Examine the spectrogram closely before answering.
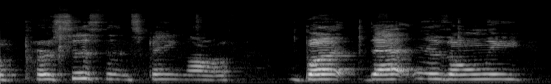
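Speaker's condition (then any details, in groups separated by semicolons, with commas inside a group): Cerebral palsy; brain injury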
